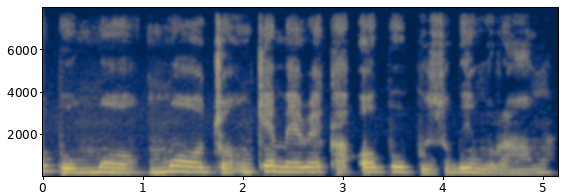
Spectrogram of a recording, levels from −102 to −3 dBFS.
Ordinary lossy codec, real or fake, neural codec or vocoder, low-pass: none; real; none; none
